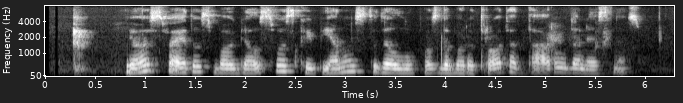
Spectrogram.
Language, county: Lithuanian, Klaipėda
